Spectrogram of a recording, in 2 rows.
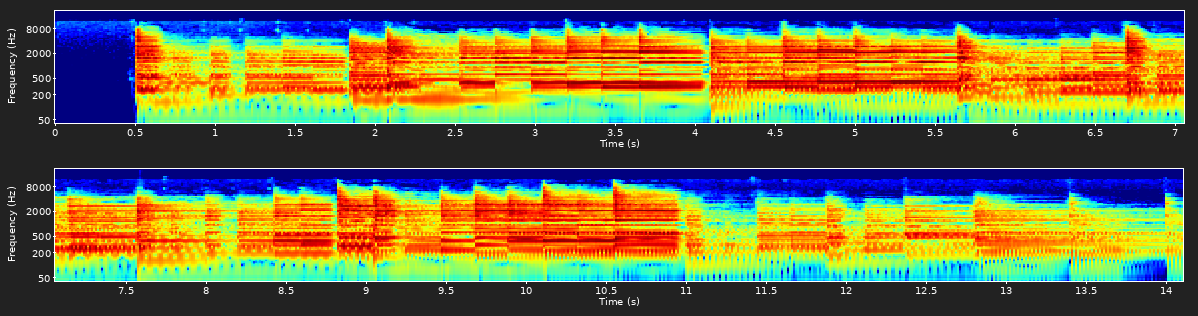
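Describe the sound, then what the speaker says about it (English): Bright Yamaha CP80 electric grand piano playing chords and a melodic line, sustained and full, with no voices. "That is the sound of a CP80"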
